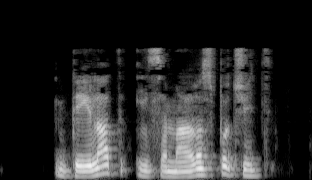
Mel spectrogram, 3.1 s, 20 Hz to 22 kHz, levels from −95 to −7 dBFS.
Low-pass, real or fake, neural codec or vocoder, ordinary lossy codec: 7.2 kHz; fake; codec, 16 kHz, 4 kbps, X-Codec, HuBERT features, trained on LibriSpeech; MP3, 32 kbps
